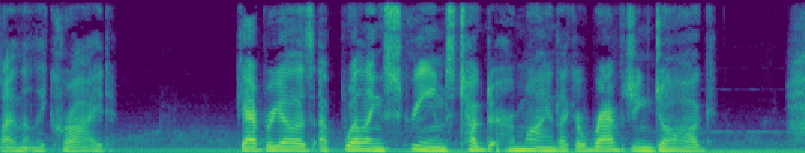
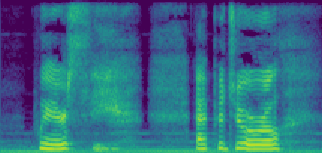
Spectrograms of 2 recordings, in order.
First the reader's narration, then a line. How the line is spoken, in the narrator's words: Gabriella breathed, too exhausted to speak up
